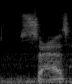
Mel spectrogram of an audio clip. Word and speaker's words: Saaz: Saez hops. I think I'm pronouncing that correctly. Saez. S-A-A-Z. – Saez hops? – Is it Saez hops?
